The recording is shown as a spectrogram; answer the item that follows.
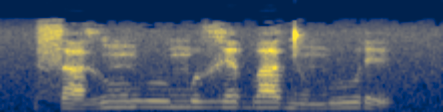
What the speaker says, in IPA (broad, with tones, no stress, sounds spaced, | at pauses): s a˨ ɣ ũ˦ β uː˦ m ʊ˦ ɣ ɛ˦ b a˦ d ũ˨ m uː˦ ɾ ɪ˨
